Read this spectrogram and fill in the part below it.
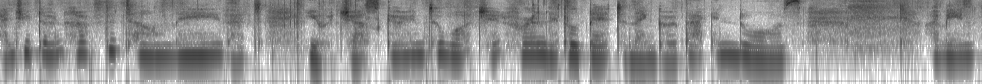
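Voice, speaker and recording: A woman playing a thousand-year-old vampire medic in an ASMR role-play, whispering breathily in a soothing, unhurried manner with murmured hums. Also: fairly high pitch, warm tone, a little hiss or hum, natural voice, low-quality recording. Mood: gently scolding.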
